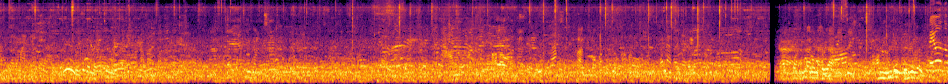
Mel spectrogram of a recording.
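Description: A large bonfire crackles and roars.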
